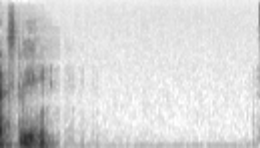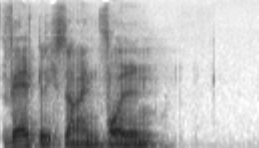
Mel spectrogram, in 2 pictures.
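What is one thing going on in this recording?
A middle-aged man speaks calmly into a close microphone.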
